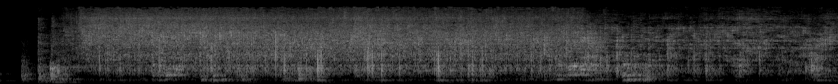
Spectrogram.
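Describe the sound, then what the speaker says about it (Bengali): Rohu fish pieces fry in hot oil, a loud, dense sizzle that starts abruptly as they hit the pan and crackles on steadily, with occasional faint knocks and no talking. "বাকি মাছগুলো আমি একইভাবে ভেজে নেব।"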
